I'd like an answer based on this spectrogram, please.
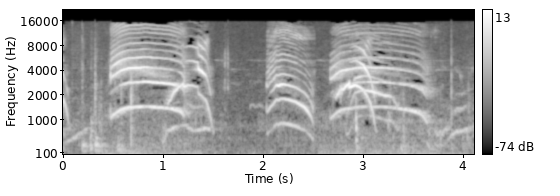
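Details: Newborn kittens meowing: three loud, high, arching cries with rich overtones, each about a second long and separated by brief pauses, over soft background mewing.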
